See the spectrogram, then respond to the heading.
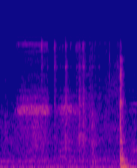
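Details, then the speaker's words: Aluminium door after its closer was serviced (it previously rubbed at the bottom and the top arm was damaged): quiet hiss and faint ticks as it swings, then one soft latching thud; smooth door closing. "all right door's all done there so we shut the door ni smooth"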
